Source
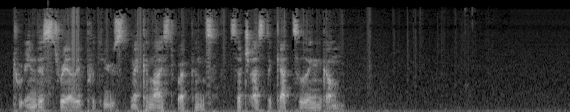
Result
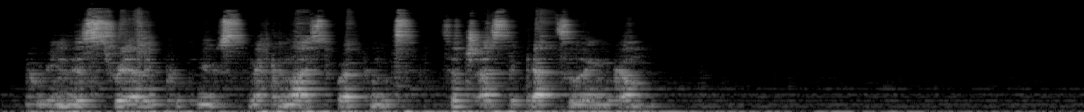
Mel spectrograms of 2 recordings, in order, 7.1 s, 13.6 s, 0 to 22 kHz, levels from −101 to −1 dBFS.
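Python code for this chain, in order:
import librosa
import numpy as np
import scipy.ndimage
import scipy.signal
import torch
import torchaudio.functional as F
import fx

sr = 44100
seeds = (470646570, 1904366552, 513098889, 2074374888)

y = fx.stretch_grains(x, sr, factor=1.9, grain_ms=60.0)
y = fx.resonator_bank(y, sr, root=56, chord='sus4', decay_s=0.48)
y = fx.env_lowpass(y, sr, base_hz=520.0, full_db=-46.5)
y = y * librosa.db_to_amplitude(12.5)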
